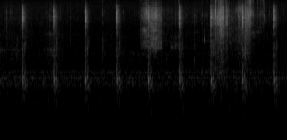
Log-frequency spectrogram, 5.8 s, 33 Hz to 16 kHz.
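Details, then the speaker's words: Chinese diesel workshop heater starting up, about two minutes to fire, combustion chamber warming: sharp single ticks about every 0.6 seconds, steady and even in a quiet room; normal constant dosing pump ticking. "you can hear the chamber starting to warm start to fire this little tick in is constant"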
